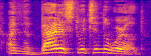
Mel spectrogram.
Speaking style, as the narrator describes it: she cried

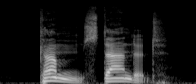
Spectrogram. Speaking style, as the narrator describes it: he gleefully cried

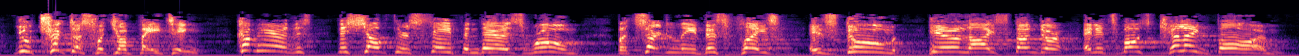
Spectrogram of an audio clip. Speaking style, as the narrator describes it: someone cried

